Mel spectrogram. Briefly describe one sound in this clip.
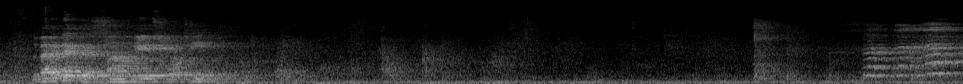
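A man chants in a reverberant room, heard from a distance.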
